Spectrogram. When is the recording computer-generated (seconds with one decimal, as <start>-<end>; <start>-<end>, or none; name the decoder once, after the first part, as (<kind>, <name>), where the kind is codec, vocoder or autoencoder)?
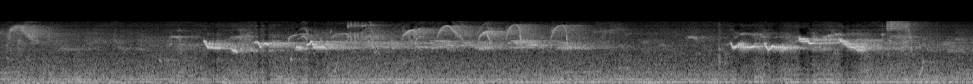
0.0-2.8 (codec, DAC); 6.1-9.7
